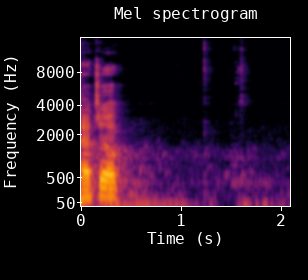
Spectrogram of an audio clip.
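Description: A stiff plastic card holder clicks and rattles in a hand.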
